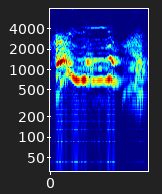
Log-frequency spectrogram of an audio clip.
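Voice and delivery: high, loud howl; high loud wolf howl. Acted. Read word howl.

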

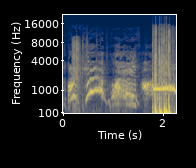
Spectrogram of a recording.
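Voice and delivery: high wail breaking into a loud cry; hammed-up anguished outburst; desperate wailing. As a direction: break down mid-plea and howl. Father breaks down begging.

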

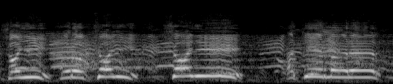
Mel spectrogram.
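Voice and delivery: high, full-voiced yell; shouted call. Real, not acted. Spectator urging Sanyi to turn, shouting. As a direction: shout the name insistently across the pitch. Calling player during match.

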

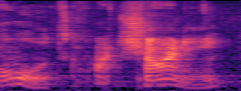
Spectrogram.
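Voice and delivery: lightly voiced fussy British oddball; eccentric nerd. Scientist inspecting his chocolate, mildly eccentric voice. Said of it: "He was a little eccentric".

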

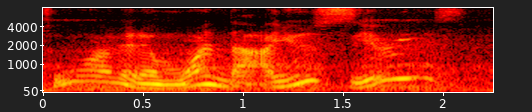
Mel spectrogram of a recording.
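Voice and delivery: incredulous at the price; shocked disbelief. Retold or imitated. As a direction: pitch jumping up on serious. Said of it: "I'm like".

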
